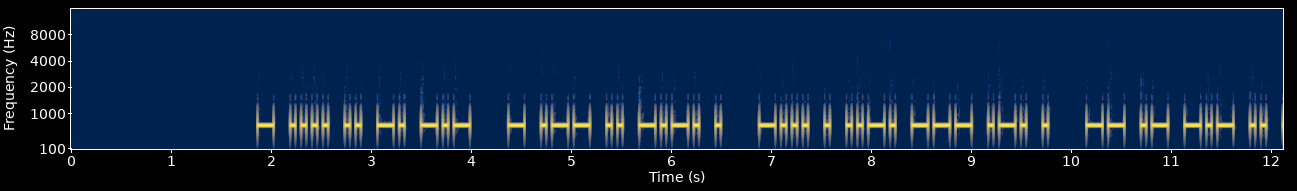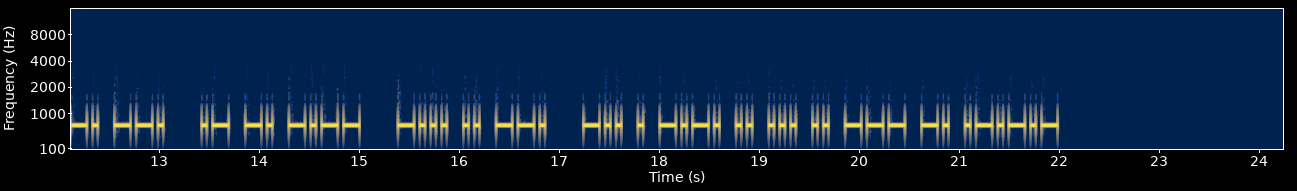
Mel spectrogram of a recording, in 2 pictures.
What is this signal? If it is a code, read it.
Morse code, heard as a keyed tone, about 22 wpm, 700 Hz. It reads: THINK TWICE BEFORE MAKING ANY BIG DECISION.
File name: Difficult Sentences with Hints - 22wpm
